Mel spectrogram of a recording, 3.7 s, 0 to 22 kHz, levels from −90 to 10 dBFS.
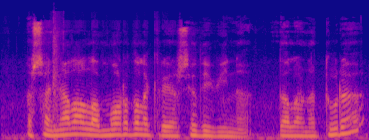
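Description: From 0.44 s to 1.89 s the speech turns rough, watery or muffled, then clears. This is a call bitrate drop. The encoder coded far more coarsely and lost high frequencies, which fits a fall from 48 to 14 kbps, held for about 1.4 s.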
